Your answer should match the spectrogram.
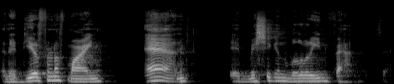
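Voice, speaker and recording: A man's voice: on the high side, moderate pace, a bit bright, a little hiss or hum. A man moderating a university lecture, giving a formal, eager introduction and then interviewing the guest, with small hesitations. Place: university auditorium, live audience.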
